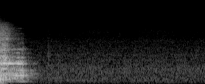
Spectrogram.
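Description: Beat playing back from an Akai MPC Live, drums over held keyboard tones, stopped abruptly a fraction of a second in, leaving only a faint steady hiss.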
